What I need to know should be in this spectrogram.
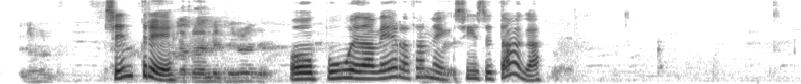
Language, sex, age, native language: Icelandic, female, 30-39, Icelandic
